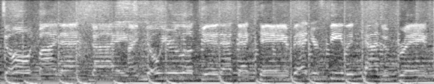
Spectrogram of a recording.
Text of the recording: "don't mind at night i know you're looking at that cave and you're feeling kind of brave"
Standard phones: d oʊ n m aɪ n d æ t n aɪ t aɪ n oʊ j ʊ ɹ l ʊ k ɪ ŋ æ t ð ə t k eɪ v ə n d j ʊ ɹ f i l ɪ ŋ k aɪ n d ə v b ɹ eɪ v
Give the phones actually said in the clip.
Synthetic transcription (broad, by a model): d oʊ n m aɪ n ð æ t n aɪ aɪ n oʊ j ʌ ɹ l ʊ k ɪ ŋ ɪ t ð ə t k eɪ v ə n j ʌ ɹ f i l ɪ ŋ k aɪ n d ə v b ɹ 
